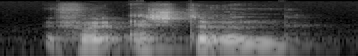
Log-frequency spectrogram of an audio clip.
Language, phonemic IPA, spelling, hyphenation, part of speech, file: Dutch, /vərˈɛs.tə.rə(n)/, veresteren, ver‧es‧te‧ren, verb, Nl-veresteren.ogg
- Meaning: to esterify, to turn (be turned) into an ester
